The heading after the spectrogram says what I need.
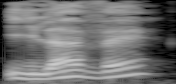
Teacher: il avait, final T not pronounced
